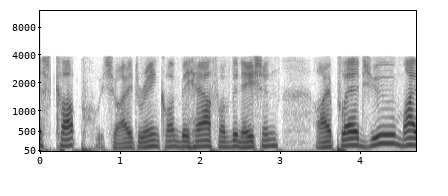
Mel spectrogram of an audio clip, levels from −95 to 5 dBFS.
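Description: No faults to report: the speech carries the expected G.711 telephone coding character, with nothing above about 3.8 kHz and only faint level-following quantisation noise.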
